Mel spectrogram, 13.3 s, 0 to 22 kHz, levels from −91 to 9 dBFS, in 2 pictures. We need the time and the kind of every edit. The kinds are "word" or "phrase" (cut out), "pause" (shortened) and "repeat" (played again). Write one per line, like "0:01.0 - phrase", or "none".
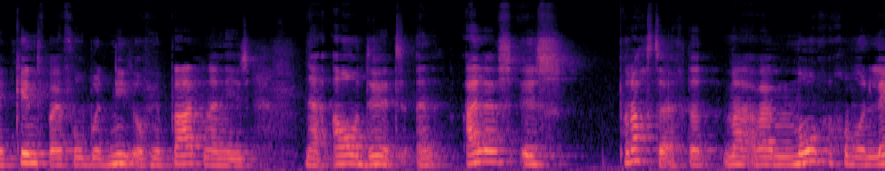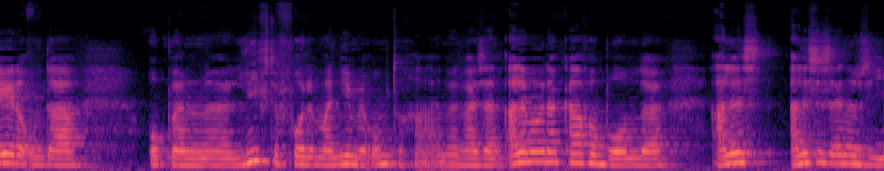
none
